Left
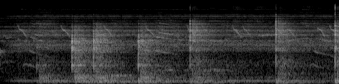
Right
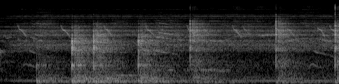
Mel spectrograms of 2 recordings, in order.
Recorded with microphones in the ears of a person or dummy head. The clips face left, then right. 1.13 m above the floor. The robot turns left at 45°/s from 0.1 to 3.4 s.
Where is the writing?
50° right (ahead or behind), 2.5 m; by 3.4 s 75° left (ahead or behind), 2.5 m.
